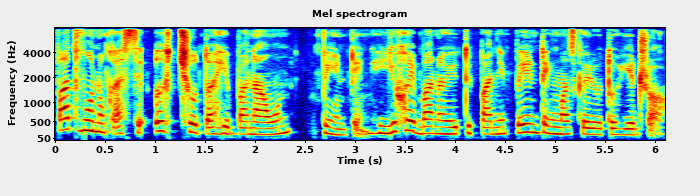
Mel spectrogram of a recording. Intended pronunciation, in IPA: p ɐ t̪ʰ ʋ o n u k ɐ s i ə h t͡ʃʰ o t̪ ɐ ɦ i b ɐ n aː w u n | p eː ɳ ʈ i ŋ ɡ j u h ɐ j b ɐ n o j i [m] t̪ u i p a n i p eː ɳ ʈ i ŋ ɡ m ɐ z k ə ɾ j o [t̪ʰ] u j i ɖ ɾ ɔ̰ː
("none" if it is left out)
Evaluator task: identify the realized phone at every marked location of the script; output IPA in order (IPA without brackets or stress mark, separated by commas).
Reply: none, t̪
